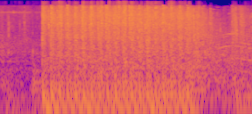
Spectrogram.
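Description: Sustained rapid gunfire from the video game The Division, a dense continuous burst starting abruptly and running loud for about two seconds before easing off.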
